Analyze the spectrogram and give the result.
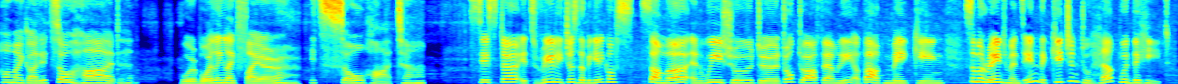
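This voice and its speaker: A woman's voice: fairly high pitch, moderate pace, lightly acted. A woman playing a weary, aggrieved young daughter-in-law in a cartoon family story.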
